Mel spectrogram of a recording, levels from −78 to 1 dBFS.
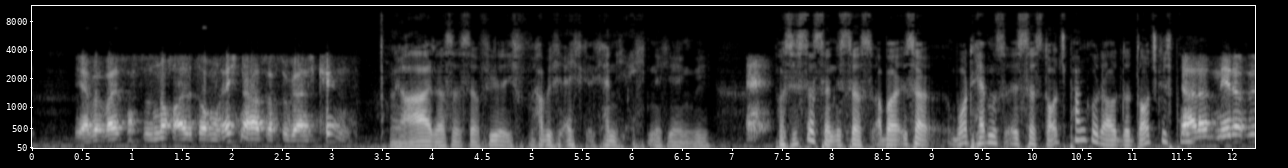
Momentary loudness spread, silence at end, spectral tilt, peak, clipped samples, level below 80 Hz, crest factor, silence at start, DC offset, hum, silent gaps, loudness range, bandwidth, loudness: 12 LU; 0 s; -5.5 dB/octave; -6 dBFS; under 0.1%; -46 dBFS; 20 dB; 0.1 s; under 0.1%; none; none; 7 LU; 10.5 kHz; -26 LUFS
